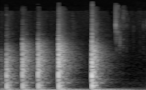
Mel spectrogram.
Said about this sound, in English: But no, on a more real note, Michigan State should. Knock on wood.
